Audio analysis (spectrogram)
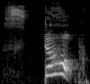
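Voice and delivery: high urgent cry; girl crying out to save her friend; cried stop. A narrator's reading. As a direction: call out to stop him. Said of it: "cried Elsie".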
